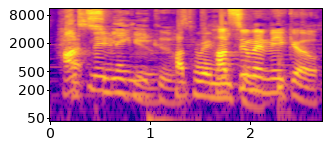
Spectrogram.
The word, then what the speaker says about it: Hatsune Miku: Hatsune Miku.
